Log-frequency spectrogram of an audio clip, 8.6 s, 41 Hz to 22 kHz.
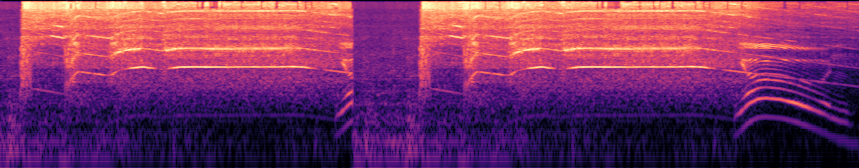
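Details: Makita NHP1300 drill after replacing the broken fan and fitting the bearing and carbon brushes: two smooth runs spooling up to a steady high whine and winding down, no rubbing or grinding; motor healthy.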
